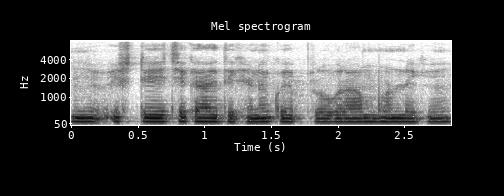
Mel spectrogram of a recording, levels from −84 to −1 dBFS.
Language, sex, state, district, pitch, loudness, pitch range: Garhwali, male, Uttarakhand, Uttarkashi, 120 Hz, -13 LUFS, 120-125 Hz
